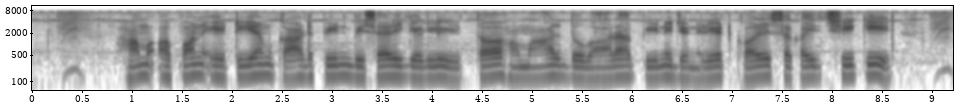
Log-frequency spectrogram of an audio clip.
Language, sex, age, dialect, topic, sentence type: Maithili, male, 18-24, Southern/Standard, banking, question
